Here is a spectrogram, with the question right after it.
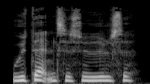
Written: uddannelsesydelse

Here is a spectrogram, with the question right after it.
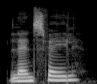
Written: landsvale

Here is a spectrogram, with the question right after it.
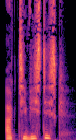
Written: aktivistisk

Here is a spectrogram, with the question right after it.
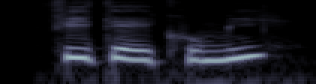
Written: fideikommis

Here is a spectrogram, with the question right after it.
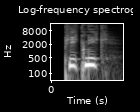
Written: picnic

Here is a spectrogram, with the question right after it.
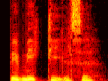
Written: bemægtigelse

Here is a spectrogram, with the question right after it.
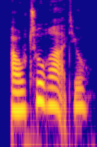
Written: autoradio

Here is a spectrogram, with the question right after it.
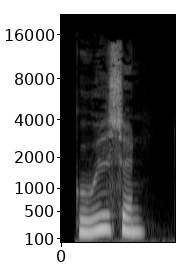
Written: gudesøn

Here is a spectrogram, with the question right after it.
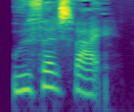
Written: udfaldsvej

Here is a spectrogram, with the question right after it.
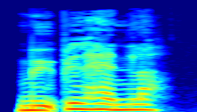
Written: møbelhandler

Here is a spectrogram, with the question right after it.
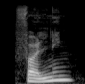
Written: foldning

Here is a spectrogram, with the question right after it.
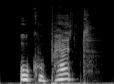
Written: okkupant

